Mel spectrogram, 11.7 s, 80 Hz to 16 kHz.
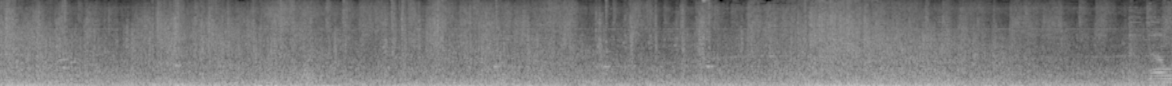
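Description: Bombs dropped from an aircraft explode in GTA 5, a continuous loud rumbling roar of blasts and booms filling the whole stretch with no pause.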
